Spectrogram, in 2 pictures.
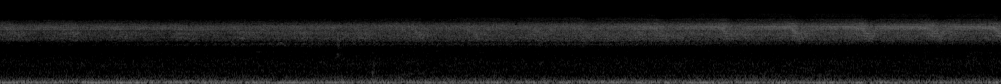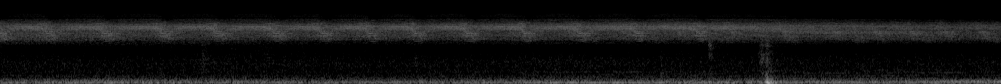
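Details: Real-time outdoor recording of crickets under a blue sky: a continuous shrill chorus pulsing quickly and evenly, with a soft low hum underneath and one brief sharp click near the end.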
